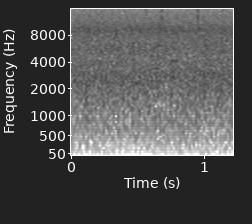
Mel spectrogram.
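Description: Heavy rain pouring down in Vedaranyam, a dense, steady, loud hiss of falling water with no breaks and no voices.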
